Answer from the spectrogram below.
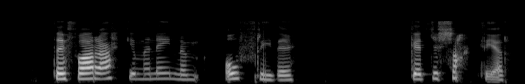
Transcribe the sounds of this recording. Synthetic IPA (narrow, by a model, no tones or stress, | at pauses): θeɥfaːɾaɛhcɪmɛðneːjnʏm | oːwfɾiːðɪ | cɛt̪ːɪsaht̪ljɛ̰ɾ̥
